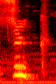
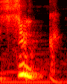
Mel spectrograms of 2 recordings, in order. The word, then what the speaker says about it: Zug: town in Switzerland called Zug, and Zug, spelled Z-U-G, is pronounced much closer to Zug than Zug.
